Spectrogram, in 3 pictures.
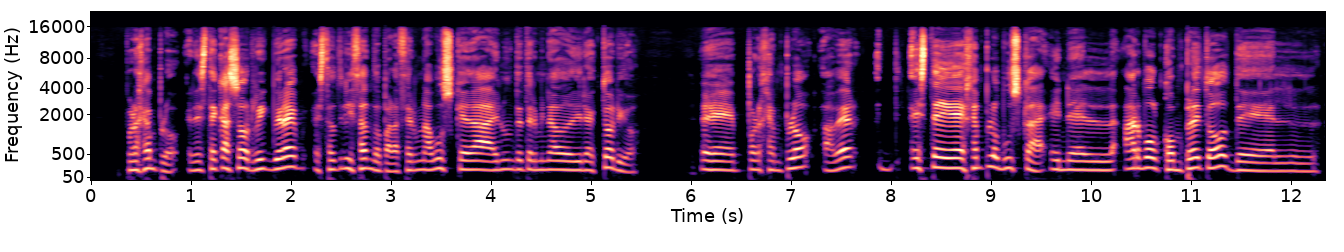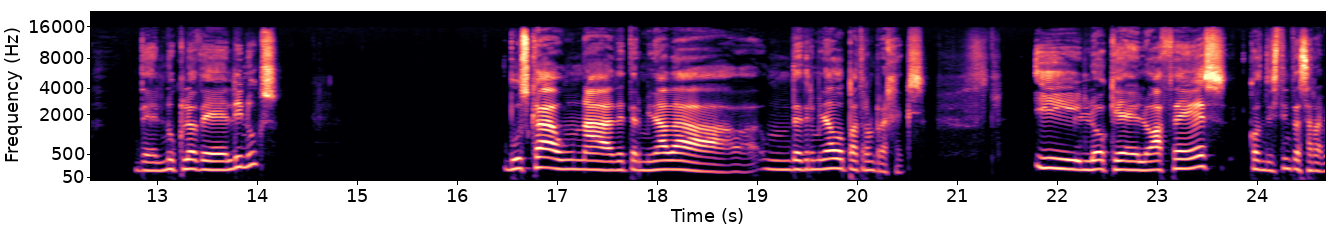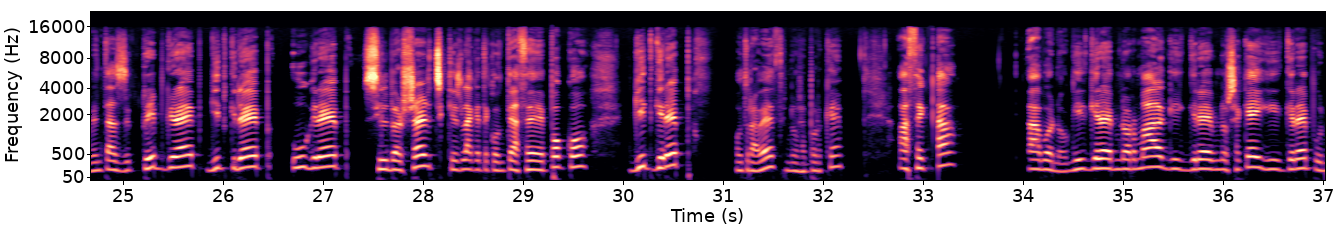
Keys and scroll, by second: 1.2-4.0 scroll down 1, 4.0-5.8 scroll down 1.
